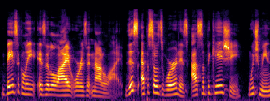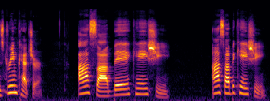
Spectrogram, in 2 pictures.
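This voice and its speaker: Female podcast host, lower register, very animated intonation, scripted explainer with wry touches. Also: clean tone. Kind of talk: scripted educational podcast narration.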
